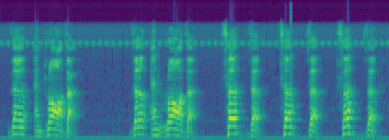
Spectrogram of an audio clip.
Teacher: Air is forced through upper teeth and tongue. It is a dental sound.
